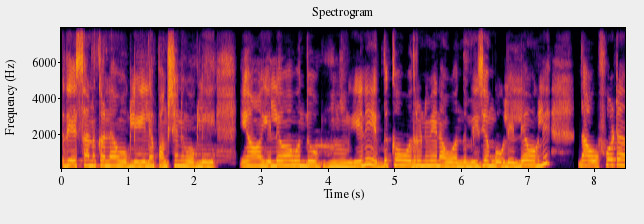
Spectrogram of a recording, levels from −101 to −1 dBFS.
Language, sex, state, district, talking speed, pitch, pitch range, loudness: Kannada, female, Karnataka, Bellary, 155 wpm, 260 Hz, 245-275 Hz, -21 LUFS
